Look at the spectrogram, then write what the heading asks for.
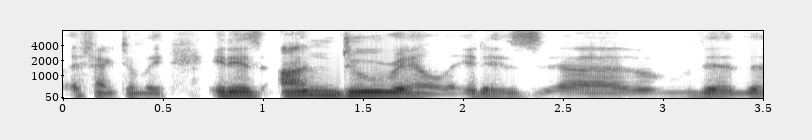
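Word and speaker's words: Andúril: What does the accent on Anduril mean for the pronunciation? Does it have any impact at all on the stress of the word? Maybe the little accent mark above a vowel in a Sindarin word means that is a stressed vowel.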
